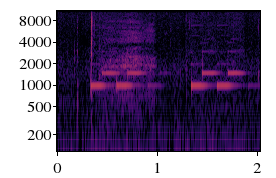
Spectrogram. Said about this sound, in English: I set a timer so I wouldn't be too long. And it already went off, so that's weird.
